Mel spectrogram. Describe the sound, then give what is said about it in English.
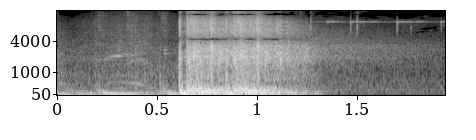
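Gunshot at a traffic stop where a police officer is shot, at 29th Street and Florin Road in Sacramento: one sudden loud blast with a rough noisy tail that fades over about half a second, then another abrupt loud onset at the very end. “Code red. Officer down. 29th Street and Florin Road. Gunshot wound to the face.”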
